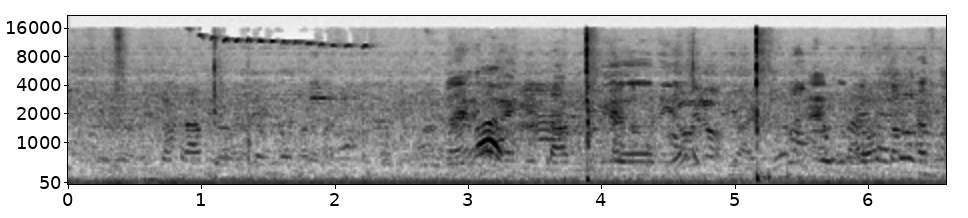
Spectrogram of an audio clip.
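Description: A volleyball struck twice by players' hands, two sharp slaps about a second apart in the second half, over people calling out and a steady low rumble.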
